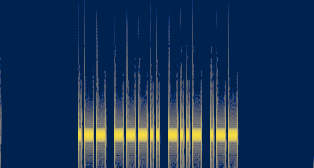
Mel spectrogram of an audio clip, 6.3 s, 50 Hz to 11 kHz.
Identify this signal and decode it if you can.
Morse code, heard as a keyed tone, about 24 wpm, 700 Hz. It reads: W8XW
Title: Speed Racing - USA 1x2 Call Signs 20wpm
